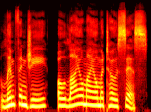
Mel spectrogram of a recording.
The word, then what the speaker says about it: lymphangioleiomyomatosis: The word is pronounced as lymphangioleiomyomatosis. First, we have lymphangio, where lymph is like in lymph node, an is short and clear, and geo sounds like geo.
